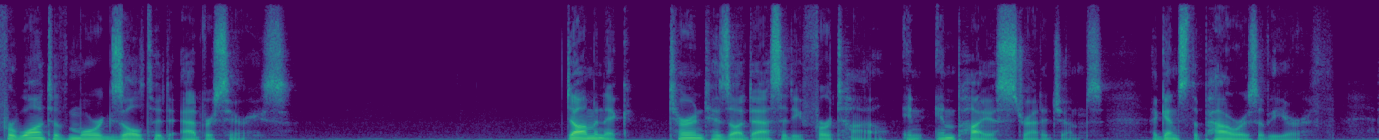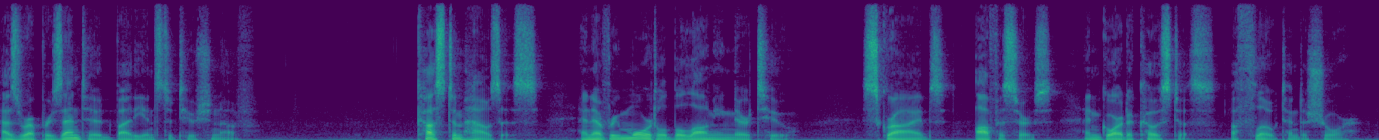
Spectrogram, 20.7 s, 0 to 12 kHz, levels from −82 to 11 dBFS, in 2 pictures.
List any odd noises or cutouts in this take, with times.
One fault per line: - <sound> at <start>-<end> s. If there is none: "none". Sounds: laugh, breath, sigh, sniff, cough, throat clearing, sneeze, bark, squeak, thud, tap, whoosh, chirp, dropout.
none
